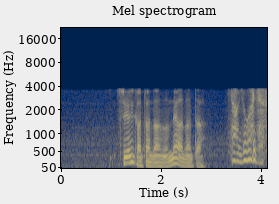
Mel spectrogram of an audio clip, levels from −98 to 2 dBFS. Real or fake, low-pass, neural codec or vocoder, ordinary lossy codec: real; 3.6 kHz; none; none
